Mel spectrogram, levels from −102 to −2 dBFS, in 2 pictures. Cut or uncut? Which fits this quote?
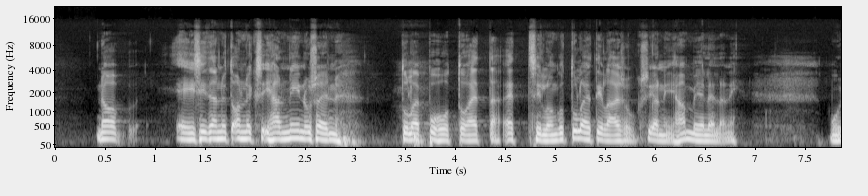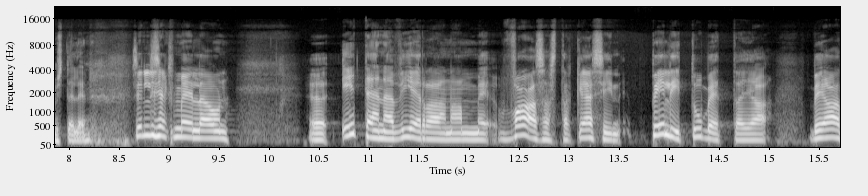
uncut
